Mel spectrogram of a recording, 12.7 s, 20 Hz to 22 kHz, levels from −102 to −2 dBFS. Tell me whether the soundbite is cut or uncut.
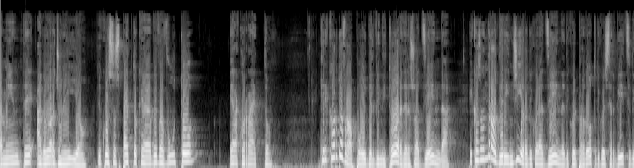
cut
